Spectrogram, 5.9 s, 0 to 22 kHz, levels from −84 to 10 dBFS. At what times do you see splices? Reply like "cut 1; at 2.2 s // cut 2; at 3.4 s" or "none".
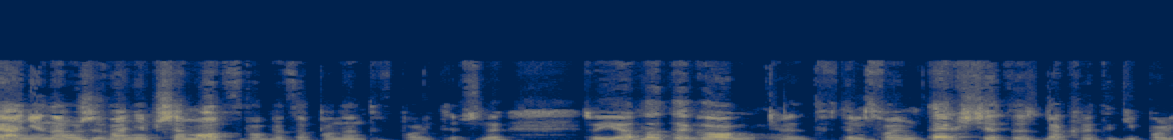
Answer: cut 1; at 1.2 s // cut 2; at 2.9 s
